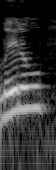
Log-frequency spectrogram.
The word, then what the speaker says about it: Lidl: story's huge so check it out it's called little al Idol it's a German grocery store and you spell that Lidl and you're gonna be giving away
